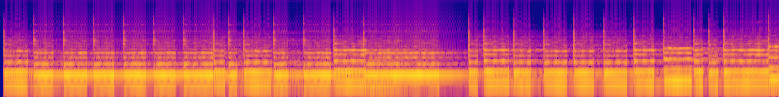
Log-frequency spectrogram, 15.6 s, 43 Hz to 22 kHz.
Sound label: organ A 100bpm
